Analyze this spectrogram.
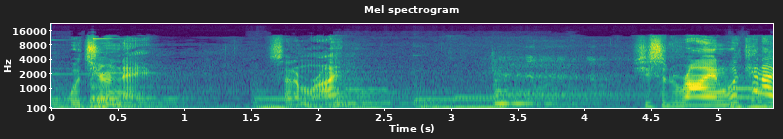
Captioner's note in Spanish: risas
